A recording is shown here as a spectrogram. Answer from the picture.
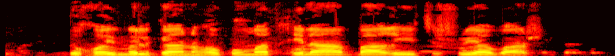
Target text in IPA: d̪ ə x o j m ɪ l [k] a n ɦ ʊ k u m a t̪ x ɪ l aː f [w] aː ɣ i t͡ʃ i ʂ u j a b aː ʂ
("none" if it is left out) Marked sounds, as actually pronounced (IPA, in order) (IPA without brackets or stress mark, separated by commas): k, b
